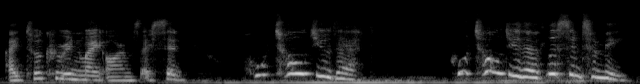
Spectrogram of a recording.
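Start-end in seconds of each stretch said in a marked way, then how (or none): 2.4-6.3 high, loud, insistent challenge; impassioned protest. Retold or imitated. Woman holding the little girl refuses her despair, high and insistent. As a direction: cry it out as urgent reassurance. Passionately contradicting grieving child.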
